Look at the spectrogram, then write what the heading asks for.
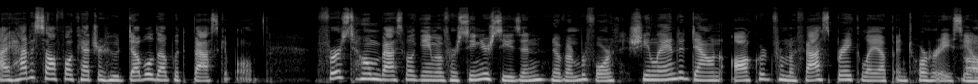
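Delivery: ordinary talk, nothing marked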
